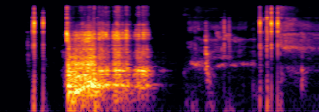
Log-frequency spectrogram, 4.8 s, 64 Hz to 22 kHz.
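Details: Ferguson TEF-20 vintage tractor, cold start after adjusting the starter pin engagement: a couple of clicks then about a second of firm even starter cranking; starter engaging properly.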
